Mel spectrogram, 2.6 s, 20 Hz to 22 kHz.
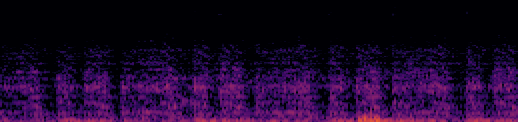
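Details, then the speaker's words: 2007 Mazda four-cylinder: fuel pump heard priming at key-on, but the starter turns the engine steadily with no firing. Crank no-start from a failed fuel pump, fixed by replacing the pump. "And when you put the key in, you can hear the fuel pump kick on, but when you crank the engine, you get that. And that is the best it's going to do."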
